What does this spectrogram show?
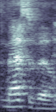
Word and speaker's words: Masvidal: It's more fun when you pronounce the name. Jorge Masvidal. No, Masvidal.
